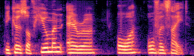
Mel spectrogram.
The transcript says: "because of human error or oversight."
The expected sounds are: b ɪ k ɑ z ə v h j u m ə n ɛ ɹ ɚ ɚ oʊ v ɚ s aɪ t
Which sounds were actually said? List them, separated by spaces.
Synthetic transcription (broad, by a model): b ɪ k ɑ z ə f h j u m ə n ɛ ɹ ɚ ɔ oʊ v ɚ s aɪ t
